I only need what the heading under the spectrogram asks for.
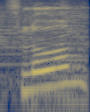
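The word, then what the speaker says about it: phloem: फ्लोएम के पहले 2 अक्षर को देखिए, PH। इनका उच्चारण, प्रोनाउंसिएशन जो है फ, बिल्कुल फूड के पहले अक्षर F के जैसा है।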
